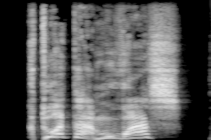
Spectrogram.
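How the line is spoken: Yelling. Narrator (Russian): завопила миссис Трата

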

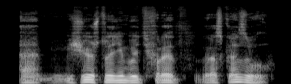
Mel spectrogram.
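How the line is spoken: Timid question. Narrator (Russian): робко спросил

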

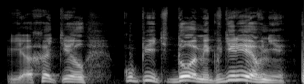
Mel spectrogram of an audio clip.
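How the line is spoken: Moaned. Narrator (Russian): простонал Колон

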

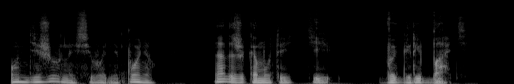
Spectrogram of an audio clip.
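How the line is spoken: Whispered explanation. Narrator (Russian): объяснял шепотом

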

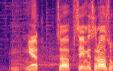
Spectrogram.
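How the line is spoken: Shouted. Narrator (Russian): прокричал Шнопс

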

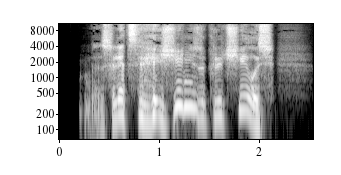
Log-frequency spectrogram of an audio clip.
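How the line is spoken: Embarrassed babbling. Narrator (Russian): залепетал Николай Парфенович, несколько сконфузясь

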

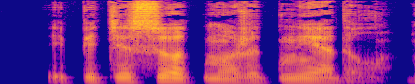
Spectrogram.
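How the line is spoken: Gloomy remark. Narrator (Russian): мрачно заметил на это Митя

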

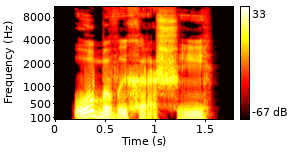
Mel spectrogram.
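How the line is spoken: Sad. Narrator (Russian): грустно сказал он

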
